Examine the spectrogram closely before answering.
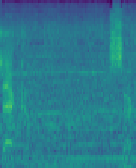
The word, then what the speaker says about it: Seckham: It's Seckham. Seckham, like David Beckham.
